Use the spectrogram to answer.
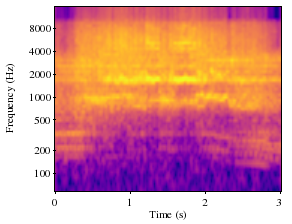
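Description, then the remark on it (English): Car tires screech in a loud, sustained skid lasting about three seconds, a harsh squealing whine over the rumble of the moving car, as the driver swerves onto the far sidewalk on a boulevard to miss a man who darted into the street. No voices. “I cut the wheel, climbed the far sidewalk, managed somehow to keep from turning over, and missed the jaywalker by inches.”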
